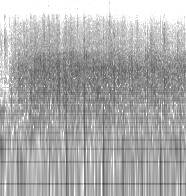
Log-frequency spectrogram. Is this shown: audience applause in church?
yes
